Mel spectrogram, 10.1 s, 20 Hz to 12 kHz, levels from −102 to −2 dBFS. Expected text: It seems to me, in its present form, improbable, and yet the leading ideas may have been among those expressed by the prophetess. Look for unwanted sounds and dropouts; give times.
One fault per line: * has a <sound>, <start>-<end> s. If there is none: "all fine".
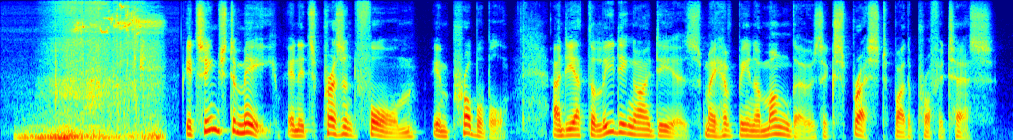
* has a squeak, 0.1-1.7 s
